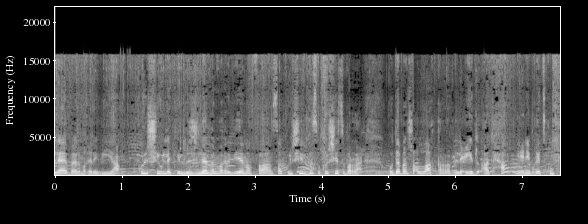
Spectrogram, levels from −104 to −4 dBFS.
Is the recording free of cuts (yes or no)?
yes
